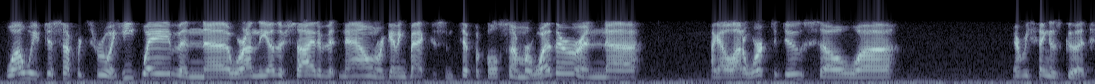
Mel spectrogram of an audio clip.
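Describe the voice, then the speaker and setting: A man's voice: on the high side, normal speed. An older man from the Northeastern United States, an interview guest telling anecdotes casually and repeating words as he goes. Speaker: interview guest, writer and historian. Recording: tinny, band-limited phone line.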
